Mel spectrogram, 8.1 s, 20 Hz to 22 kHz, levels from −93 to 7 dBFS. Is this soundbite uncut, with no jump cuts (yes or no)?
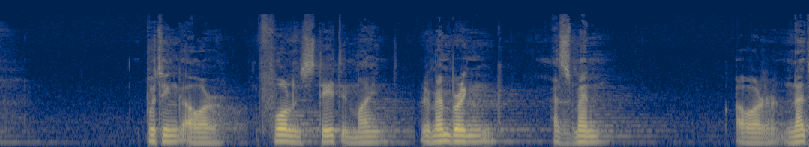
no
